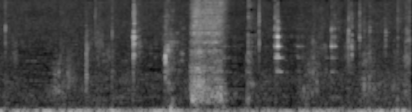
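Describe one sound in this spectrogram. A woman slurps noodles loudly close up.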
